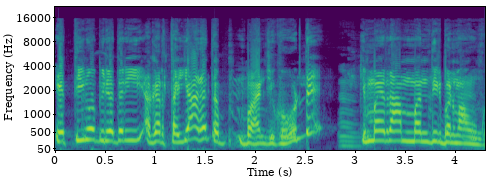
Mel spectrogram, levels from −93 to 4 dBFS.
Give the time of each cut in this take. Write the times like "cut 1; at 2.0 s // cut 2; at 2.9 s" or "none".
cut 1; at 2.9 s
